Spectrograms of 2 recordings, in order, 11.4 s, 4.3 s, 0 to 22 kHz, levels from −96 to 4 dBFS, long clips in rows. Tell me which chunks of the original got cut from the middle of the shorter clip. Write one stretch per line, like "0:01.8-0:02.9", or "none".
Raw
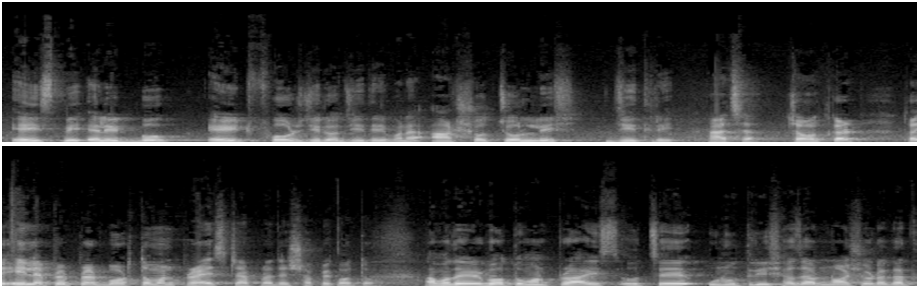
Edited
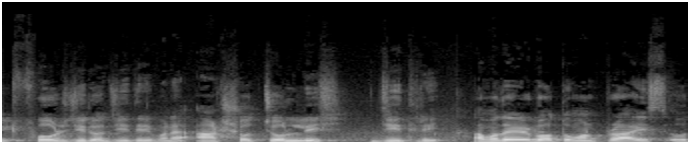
0:04.3-0:08.2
